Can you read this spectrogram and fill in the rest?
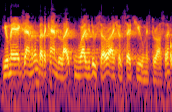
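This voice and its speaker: An actor playing a wary, blunt gentleman serving as a duelist's second in a 1940s radio drama. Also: fairly low pitch, rapid-fire, natural voice. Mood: formal. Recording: tinny, narrow-band old radio recording.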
